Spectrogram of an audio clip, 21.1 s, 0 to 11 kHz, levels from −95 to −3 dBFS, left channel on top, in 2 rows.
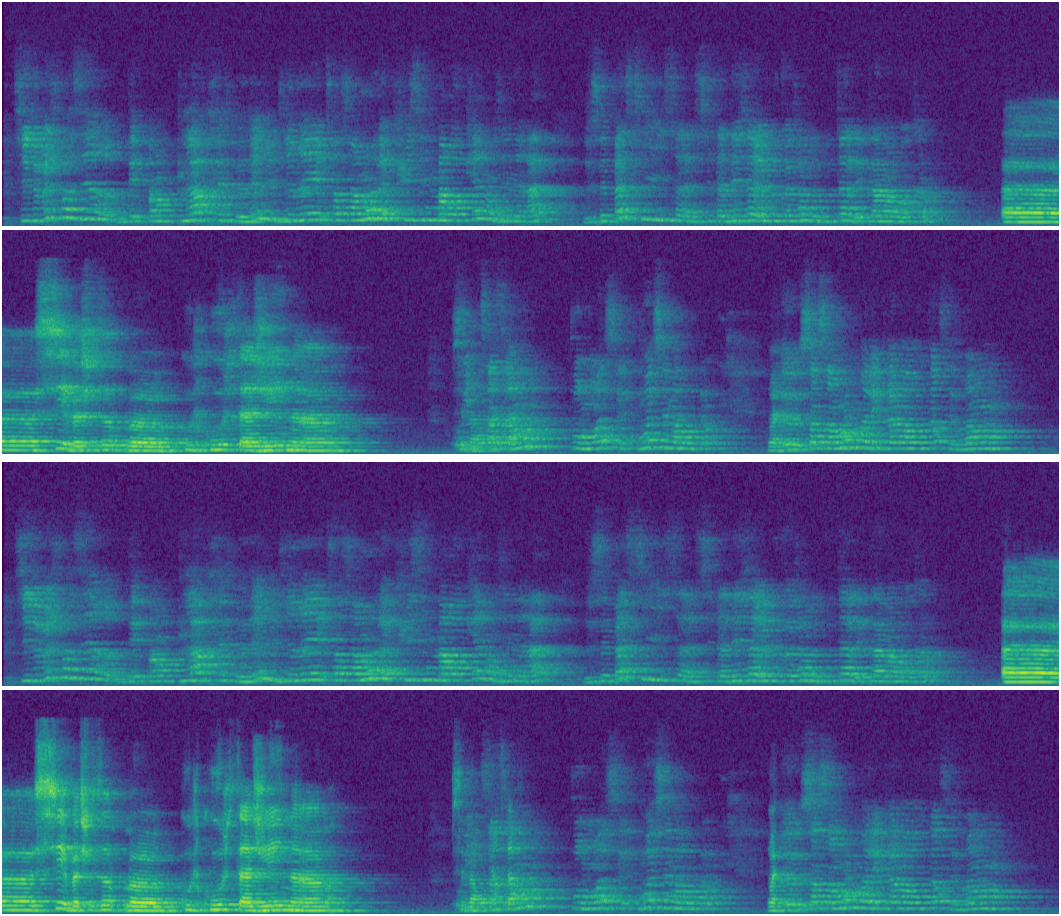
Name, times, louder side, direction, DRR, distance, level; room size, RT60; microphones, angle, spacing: voice 1, 0.0-5.4 5.8-9.3 15.0-15.9 16.2-18.0 18.3-20.5, left 1 dB, 40° left, -6 dB, 0.9 m, -32 dB
voice 2, 10.0-14.0 15.2-15.7 18.2-18.4, right 4 dB, 40° right, 4 dB, 0.4 m, -19 dB
3.3 x 2.7 x 3.5 m, 1.1 s
head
